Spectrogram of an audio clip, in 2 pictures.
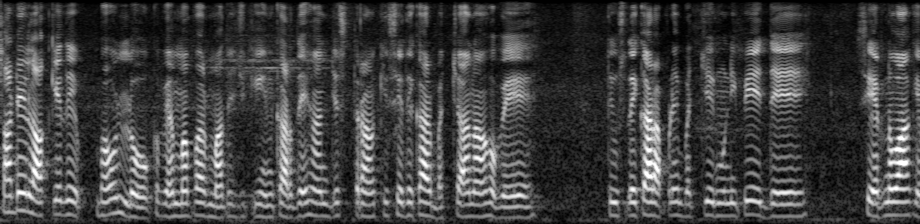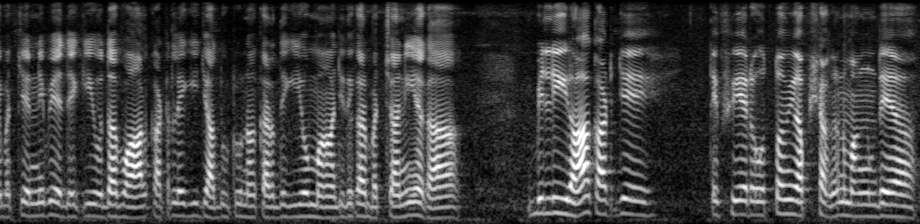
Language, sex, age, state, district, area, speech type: Punjabi, female, 60+, Punjab, Ludhiana, urban, spontaneous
